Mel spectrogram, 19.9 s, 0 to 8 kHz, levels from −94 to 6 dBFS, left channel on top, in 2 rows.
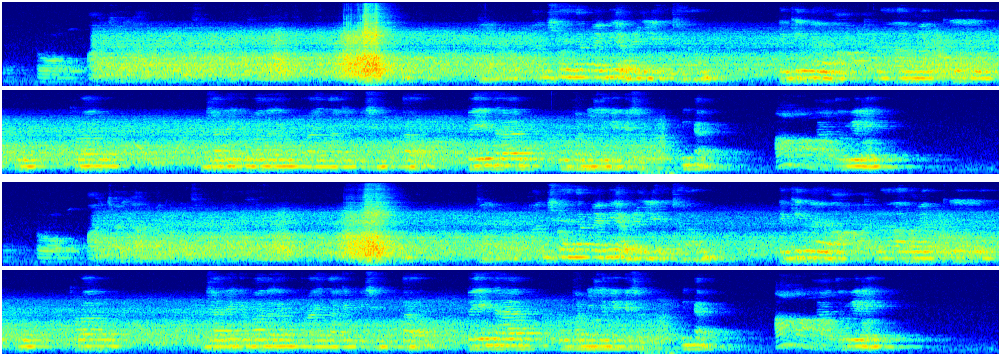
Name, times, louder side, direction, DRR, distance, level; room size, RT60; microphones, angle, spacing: voice 1, 0.3-2.9 3.6-4.0 5.0-5.7 6.1-6.7 8.3-9.2 15.9-16.0 17.7-18.7, equal, 55° right, -1 dB, 1.6 m, -38 dB
sound 1, 0.9-16.6, left 3 dB, 85° left, 0.9 m, -31 dB
voice 2, 4.0-4.3 4.7-7.1 7.8-10.3 10.7-11.2 11.9-14.3 14.6-17.0 18.1-18.7, left 2 dB, ahead, -6 dB, 2.5 m, -30 dB
8.2 x 5.7 x 4.4 m, 0.95 s
head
